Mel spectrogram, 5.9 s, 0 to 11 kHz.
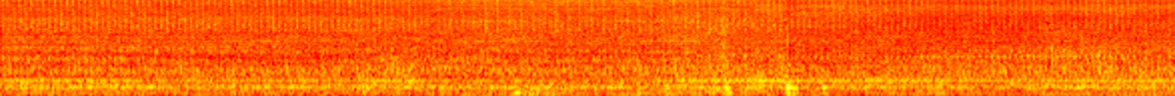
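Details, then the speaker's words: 2015 Porsche Cayenne Diesel idling: even idle with fine rapid injector ticking over faint high-pressure fuel pump whine; normal diesel injector noise, nothing wrong. "You can hear the injectors ticking. It's a different sound for those who aren't used to the uh you know the high pressure fuel pumps and whatnot."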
